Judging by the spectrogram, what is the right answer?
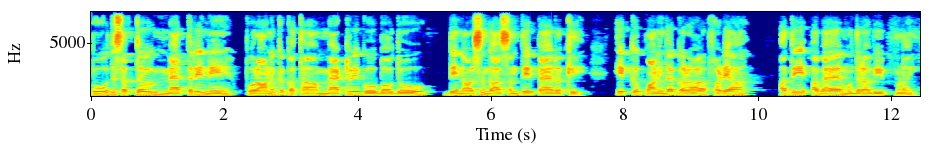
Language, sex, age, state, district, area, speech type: Punjabi, male, 30-45, Punjab, Tarn Taran, rural, read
